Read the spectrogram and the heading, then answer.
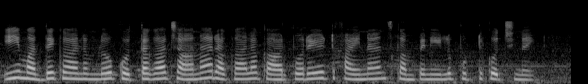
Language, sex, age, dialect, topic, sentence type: Telugu, male, 18-24, Telangana, banking, statement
